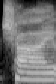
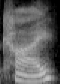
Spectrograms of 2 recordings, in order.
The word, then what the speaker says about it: chi: looks I know it looks like chai or Chi um but it's it's the uh Greek letter Kai so I don't know how you want to Kai I don't know how you want to phonetically write that but it's Ki squared and so what Ki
